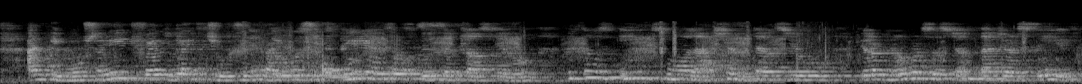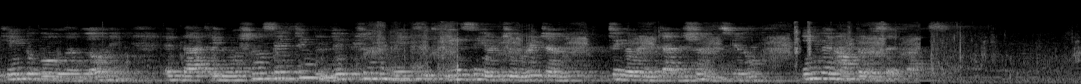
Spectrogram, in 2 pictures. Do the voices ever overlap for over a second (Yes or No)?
Yes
